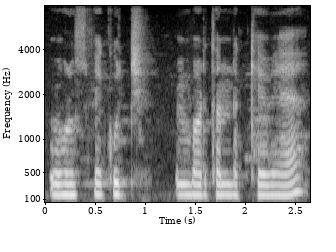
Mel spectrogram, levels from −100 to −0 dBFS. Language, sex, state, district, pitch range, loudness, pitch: Hindi, male, Uttar Pradesh, Saharanpur, 165-170 Hz, -17 LUFS, 165 Hz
